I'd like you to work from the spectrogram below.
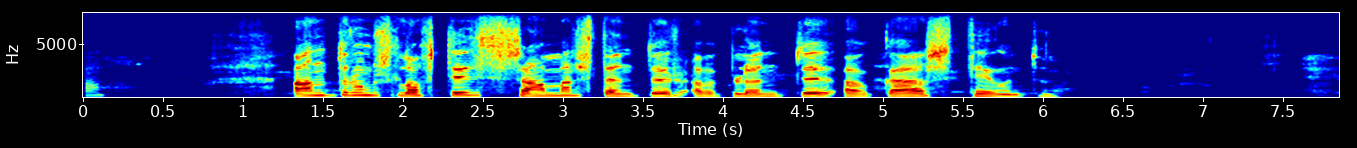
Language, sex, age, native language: Icelandic, female, 80-89, Icelandic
